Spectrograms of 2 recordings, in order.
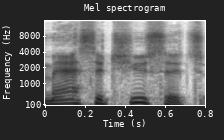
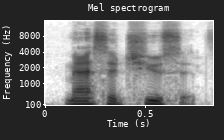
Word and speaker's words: Massachusetts: but I think it's I think it's chew. Massachusetts. Massachusetts. Massachusetts. Massachusetts. Like, you're sitting and chewing.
